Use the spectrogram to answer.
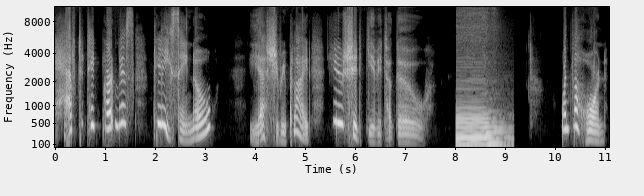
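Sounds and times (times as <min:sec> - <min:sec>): low horn blast: 0:08.0 - 0:09.2.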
